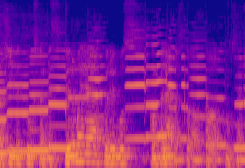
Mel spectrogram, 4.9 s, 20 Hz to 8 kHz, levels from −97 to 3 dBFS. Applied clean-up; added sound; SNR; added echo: none; Wind instrument, woodwind instrument; 4 dB; reverberation time 0.9 s.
